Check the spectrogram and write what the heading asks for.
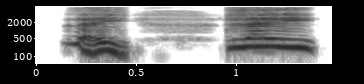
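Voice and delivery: high, loud, stammered outrage; shrieked accusation. A narrator's reading. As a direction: fling the word out high. Hermione shrieking accusation at Lupin.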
